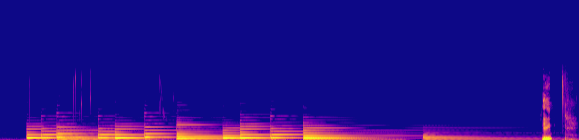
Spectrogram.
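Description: Simplified song introduction played on a keyboard as a sequence of sustained chords with inversions, each chord struck cleanly and ringing before the next, slowing toward a long final chord, with a brief knock at the end.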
